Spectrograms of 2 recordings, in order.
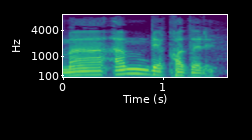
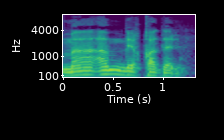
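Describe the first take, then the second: The two takes are said the same way.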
